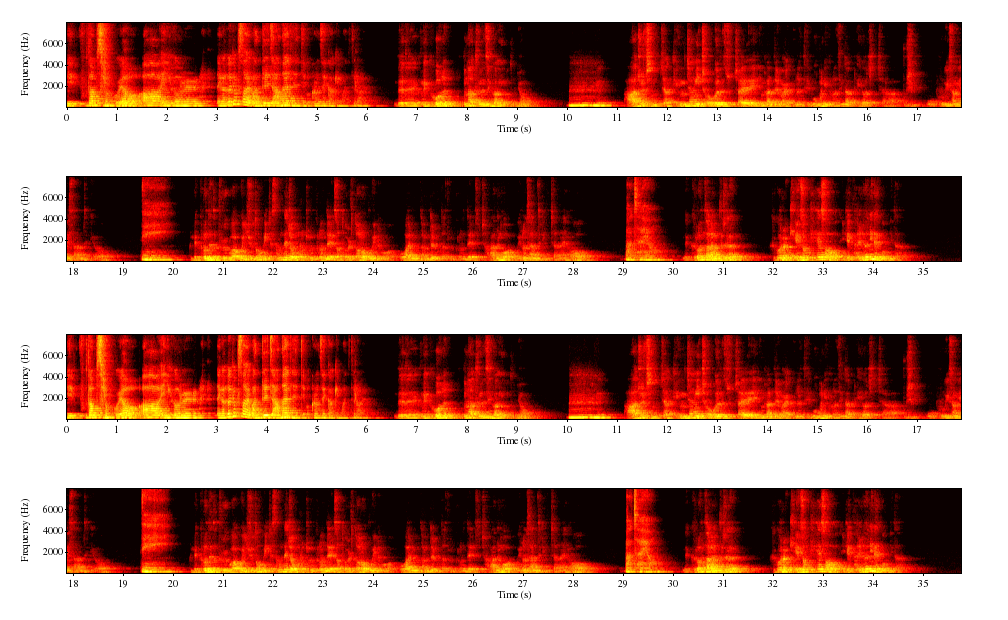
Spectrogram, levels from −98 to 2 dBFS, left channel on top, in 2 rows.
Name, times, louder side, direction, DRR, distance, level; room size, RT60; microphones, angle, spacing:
voice 1, 0.0-2.7 3.0-6.0 10.0-10.8 19.4-20.0 29.0-29.8, right 2 dB, 35° right, 4 dB, 0.4 m, -25 dB
voice 2, 1.8-2.3 6.6-9.2 10.5-10.7 11.1-16.0 16.3-18.7 20.4-28.2 30.2-31.3 32.0-34.6, equal, 10° left, -3 dB, 0.7 m, -31 dB
4.4 x 2.2 x 3.4 m, 0.93 s
head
